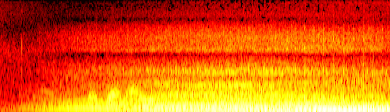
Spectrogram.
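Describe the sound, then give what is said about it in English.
Five compact cars with headlights on descend into a valley, their engines a low, droning rumble that swells steadily from silence to a loud roar over a few seconds. “Suddenly, we see a stream of headlights descend into the valley behind us. The rest of the goons have arrived. It's five compact cars.”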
